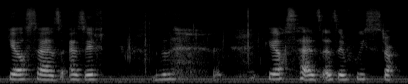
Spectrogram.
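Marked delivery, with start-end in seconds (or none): 1.3-2.6 stifled laugh. Real, not acted. Laughing at own reading slip.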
